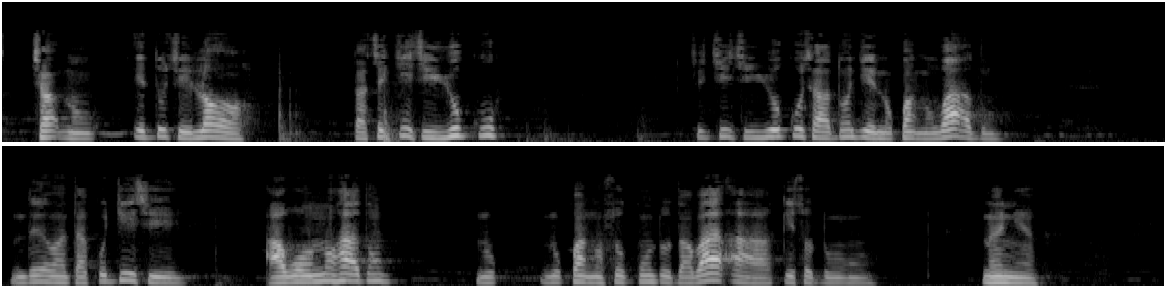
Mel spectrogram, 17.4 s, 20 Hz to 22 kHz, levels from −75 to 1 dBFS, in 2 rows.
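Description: A low-bitrate encoder, likely MP3 compression at around 32 kbps, has starved this speech recording of bits throughout. It cuts everything above 9 kHz and drops weak frequency lines frame by frame, so the sound is dull, plainly watery and swirling, with smeared attacks.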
